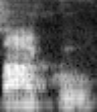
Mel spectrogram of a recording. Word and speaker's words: sagu: Actually, sago is from Malay as well, which is pronounced sagu. It's a Malay word, so but that is standard English, but I don't think ambuyat is yet.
